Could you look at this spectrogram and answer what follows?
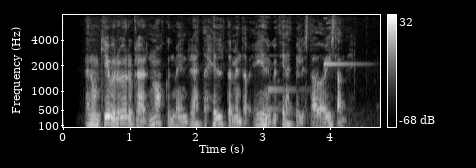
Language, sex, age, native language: Icelandic, male, 40-49, Icelandic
